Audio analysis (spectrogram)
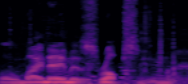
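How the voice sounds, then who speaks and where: An actor playing an affable, faintly sinister undercover agent in an audio drama, polite and measured in manner. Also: male voice, lowish voice, a crowd in the background.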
